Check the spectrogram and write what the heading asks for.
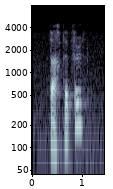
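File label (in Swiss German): "hardepfel", Alsatian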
